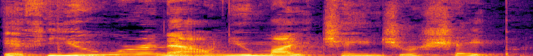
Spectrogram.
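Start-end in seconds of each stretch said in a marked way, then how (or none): 0.0-1.2 high, loud announcing refrain; bright proclaiming refrain; excited refrain. A narrator's reading. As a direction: call it out like a title.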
